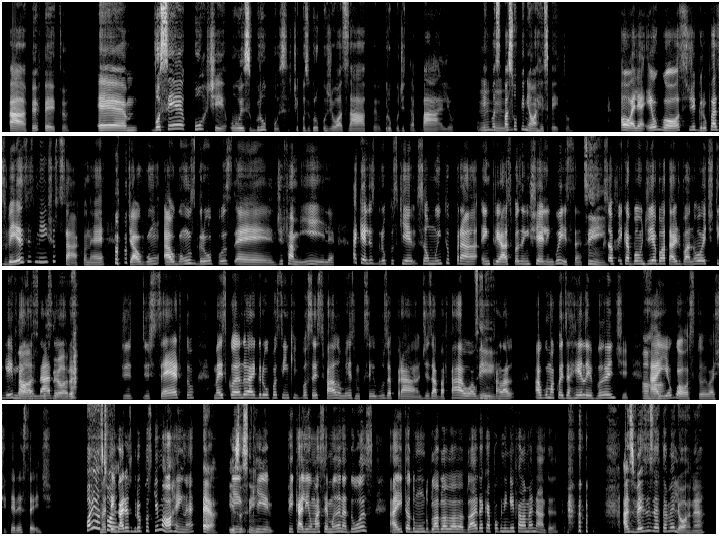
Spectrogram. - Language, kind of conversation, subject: Portuguese, podcast, Prefere conversar cara a cara ou por mensagem?
- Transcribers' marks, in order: tapping; laugh; laugh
